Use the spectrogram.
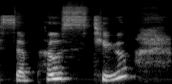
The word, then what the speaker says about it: supposed to: suppose and supposed to when we say supposed to it sounds like the D disappears but it's actually still there so be careful with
